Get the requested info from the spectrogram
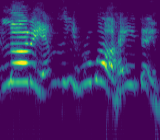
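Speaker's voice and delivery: very high, squeaky-fast hello; rushed greeting. Real, not acted. Streamer hurrying through chat greetings, high and rushed.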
